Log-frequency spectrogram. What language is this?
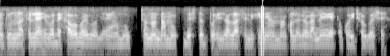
Assamese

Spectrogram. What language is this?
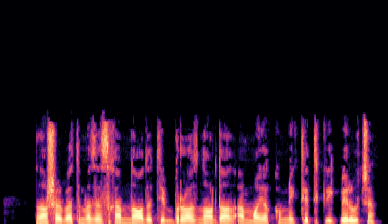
Uzbek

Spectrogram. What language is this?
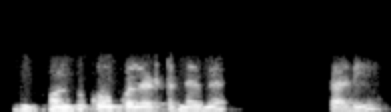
Odia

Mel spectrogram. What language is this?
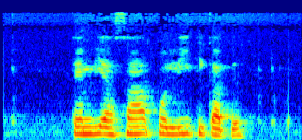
Guarani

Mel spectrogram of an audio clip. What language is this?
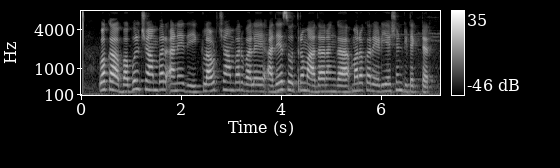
Telugu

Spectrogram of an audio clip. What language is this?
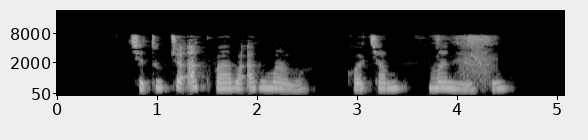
Kalenjin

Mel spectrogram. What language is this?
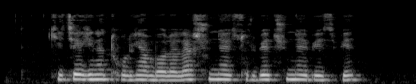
Uzbek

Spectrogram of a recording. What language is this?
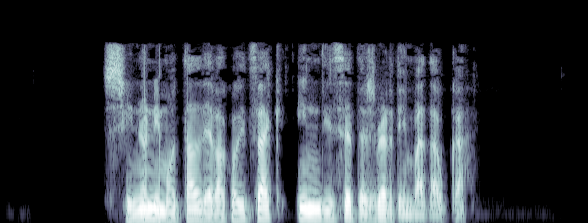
Basque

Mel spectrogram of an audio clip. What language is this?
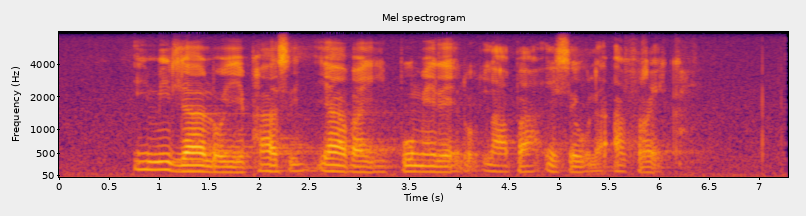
South Ndebele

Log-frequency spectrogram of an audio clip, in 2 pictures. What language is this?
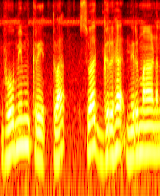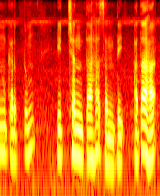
Sanskrit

